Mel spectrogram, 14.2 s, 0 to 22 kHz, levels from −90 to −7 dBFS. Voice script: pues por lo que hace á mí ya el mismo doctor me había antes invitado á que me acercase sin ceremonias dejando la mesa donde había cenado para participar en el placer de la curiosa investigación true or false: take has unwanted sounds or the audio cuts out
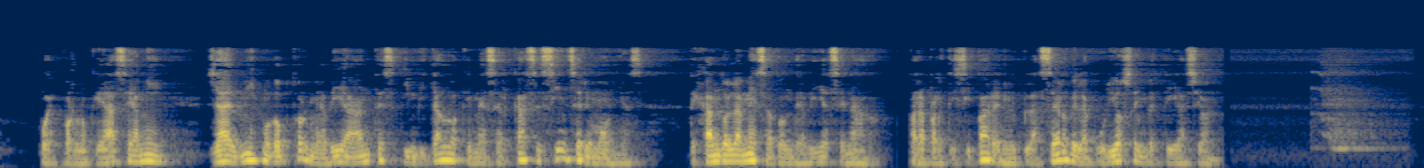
true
